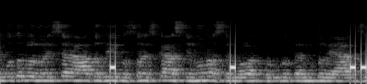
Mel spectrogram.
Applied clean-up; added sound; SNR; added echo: none; Stream; -3 dB; reverberation time 0.6 s.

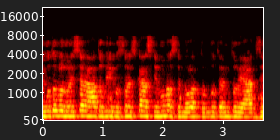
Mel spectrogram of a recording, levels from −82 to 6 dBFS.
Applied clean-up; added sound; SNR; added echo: neural mask model DeepFilterNet 3.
